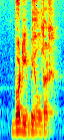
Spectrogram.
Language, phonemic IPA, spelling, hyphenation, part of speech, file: Dutch, /ˈbɔ.diˌbɪl.dər/, bodybuilder, bo‧dy‧buil‧der, noun, Nl-bodybuilder.ogg
- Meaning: bodybuilder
